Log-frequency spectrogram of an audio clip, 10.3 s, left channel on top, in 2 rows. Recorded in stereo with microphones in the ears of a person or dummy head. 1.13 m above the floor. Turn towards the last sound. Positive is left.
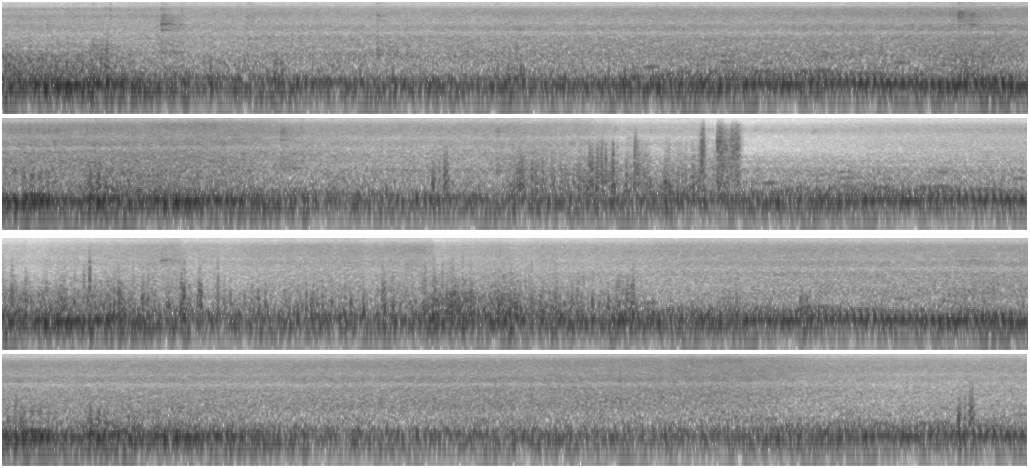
turn(degrees=65)  # may be behind; listen again after turning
